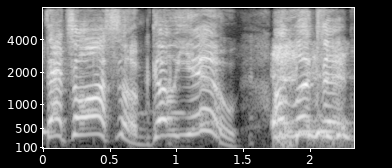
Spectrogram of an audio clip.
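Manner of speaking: high, loud cheering; excited cheer. Real, not acted. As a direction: cheer her on, delighted. Cheering diver on penguin cam.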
